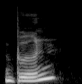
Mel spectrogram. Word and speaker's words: bún: So one of my favorite dishes in the world is Vietnamese bún. It's spelled like B-U-N. I also love pho. So like if it's cold, I want pho. And if it's not cold, I want bún.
